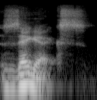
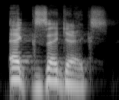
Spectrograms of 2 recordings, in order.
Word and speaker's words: Xeggex: but to be clear it's a palindrome and it's spelled x e g gex and that's how and is pronounced Zex and so that you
